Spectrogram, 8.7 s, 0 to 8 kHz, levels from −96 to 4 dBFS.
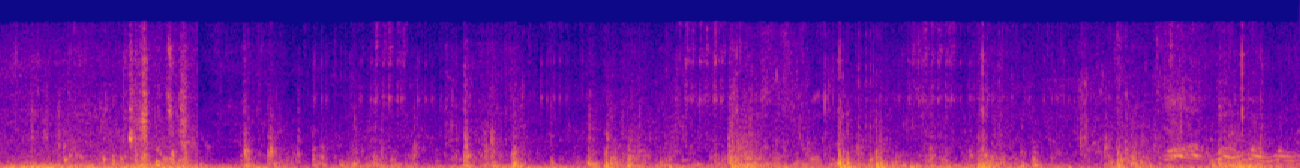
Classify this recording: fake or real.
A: real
